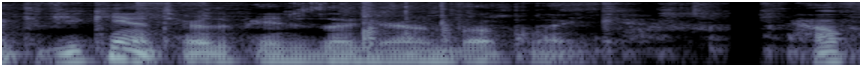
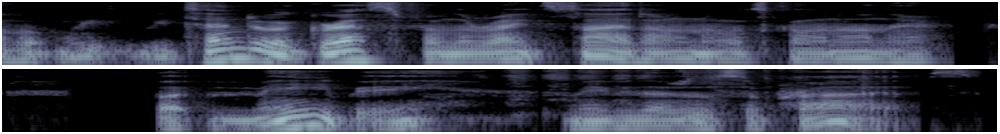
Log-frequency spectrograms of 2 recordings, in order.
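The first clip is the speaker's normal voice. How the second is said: normal talking voice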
